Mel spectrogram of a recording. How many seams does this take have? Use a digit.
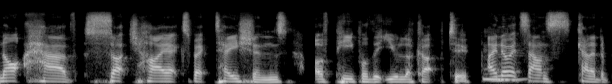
1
